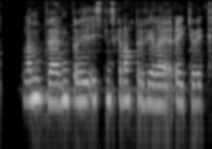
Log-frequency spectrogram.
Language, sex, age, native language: Icelandic, female, 20-29, Icelandic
